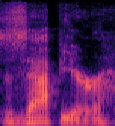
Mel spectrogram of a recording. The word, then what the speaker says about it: Zapier: and first it's pronounced zapier remember that reminder that's right it rhymes with happier ah okay there you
